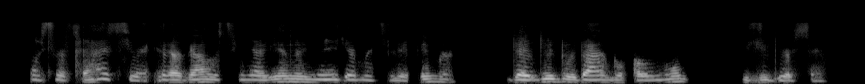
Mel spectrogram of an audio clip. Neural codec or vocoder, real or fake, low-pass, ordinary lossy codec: codec, 16 kHz, 1 kbps, FreqCodec, smaller model; fake; 7.2 kHz; Opus, 64 kbps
